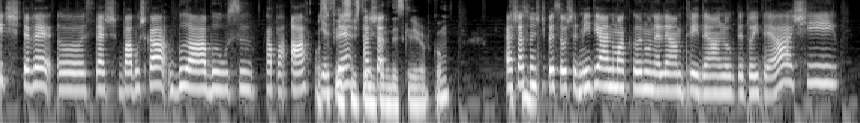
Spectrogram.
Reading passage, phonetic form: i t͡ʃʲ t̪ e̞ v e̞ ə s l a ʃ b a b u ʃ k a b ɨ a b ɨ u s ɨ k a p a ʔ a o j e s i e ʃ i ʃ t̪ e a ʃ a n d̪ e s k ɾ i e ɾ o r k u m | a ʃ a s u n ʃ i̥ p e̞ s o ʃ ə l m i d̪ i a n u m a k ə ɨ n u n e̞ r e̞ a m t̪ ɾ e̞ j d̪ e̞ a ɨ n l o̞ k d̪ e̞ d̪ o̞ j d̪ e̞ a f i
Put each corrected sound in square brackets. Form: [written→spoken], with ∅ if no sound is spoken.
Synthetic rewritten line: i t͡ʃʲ t̪ e̞ v e̞ ə s l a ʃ b a b u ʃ k a b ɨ a b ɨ u s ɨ k a p a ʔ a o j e s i e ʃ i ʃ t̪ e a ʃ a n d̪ e s k ɾ i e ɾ o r k u m | a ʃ a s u n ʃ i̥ p e̞ s o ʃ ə l m i d̪ i a n u m a k ə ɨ n u n e̞ [r→l] e̞ a m t̪ ɾ e̞ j d̪ e̞ a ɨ n l o̞ k d̪ e̞ d̪ o̞ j d̪ e̞ a [f→ʃ] i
